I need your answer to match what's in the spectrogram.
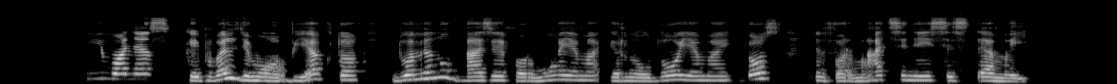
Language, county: Lithuanian, Vilnius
